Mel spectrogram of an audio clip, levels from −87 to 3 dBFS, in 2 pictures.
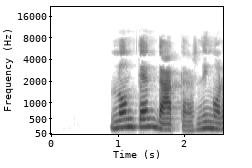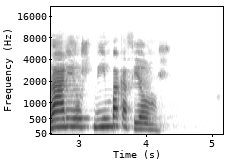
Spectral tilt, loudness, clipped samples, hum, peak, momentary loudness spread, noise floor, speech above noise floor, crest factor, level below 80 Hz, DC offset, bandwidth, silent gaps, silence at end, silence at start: -5 dB/octave; -24 LUFS; under 0.1%; none; -4 dBFS; 11 LU; -84 dBFS; 60 dB; 20 dB; -80 dBFS; under 0.1%; 9 kHz; none; 1 s; 0.9 s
